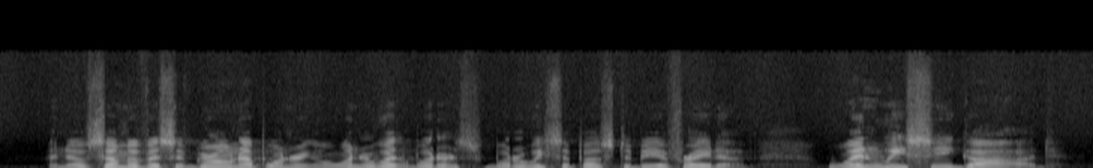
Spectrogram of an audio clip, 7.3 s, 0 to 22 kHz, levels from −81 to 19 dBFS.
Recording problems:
hiss; faint; throughout; 30 dB below the speech

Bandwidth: 15 kHz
